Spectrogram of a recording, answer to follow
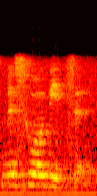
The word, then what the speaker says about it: Mysłowice: born on July 1930, in the city of, in Polish it would be pronounced Mysłowice. In German it's Myslowice. And so I was born in Poland, but we were German.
